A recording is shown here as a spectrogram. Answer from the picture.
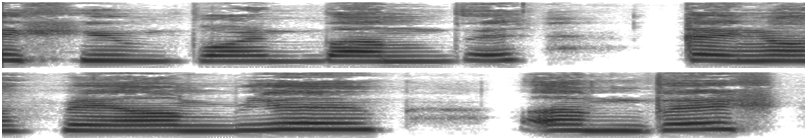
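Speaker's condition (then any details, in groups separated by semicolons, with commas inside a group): Cerebral palsy; unchanged since earlier assessment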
